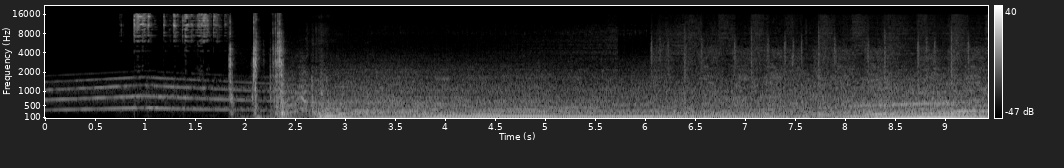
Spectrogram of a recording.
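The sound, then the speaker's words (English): A brief siren wail opens, then a loud, steady rumble of car traffic takes over, engines droning and humming, swelling slightly toward the end with no one talking. “Was hoping to avoid the traffic.”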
